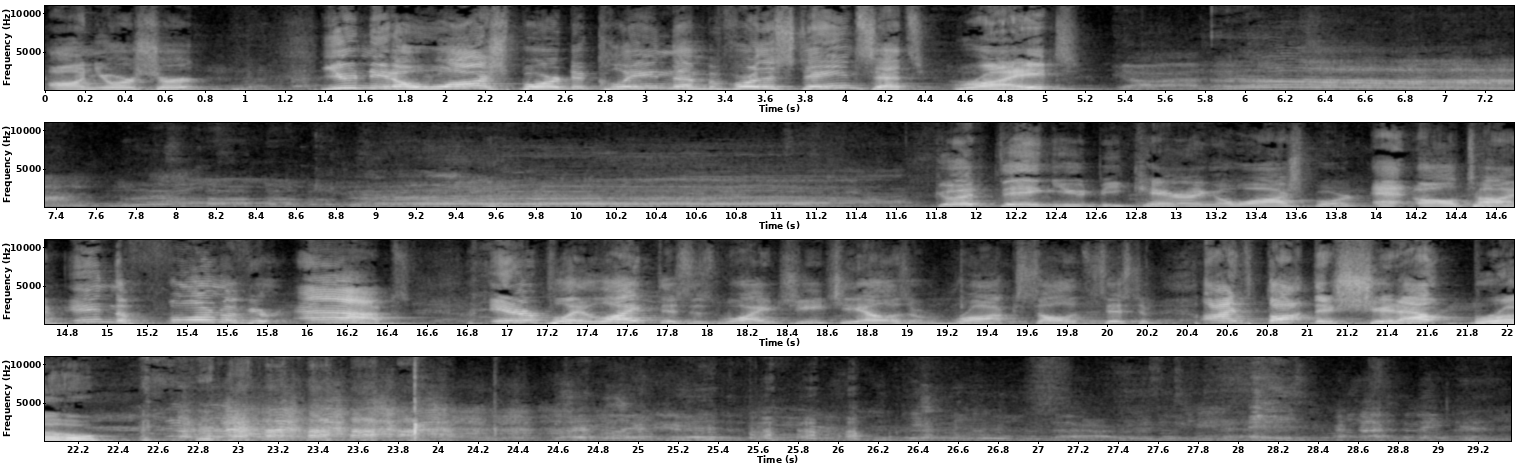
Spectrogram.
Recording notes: F Plus Live 2. In our second live show.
